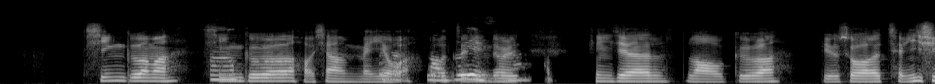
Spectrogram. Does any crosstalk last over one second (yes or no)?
yes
